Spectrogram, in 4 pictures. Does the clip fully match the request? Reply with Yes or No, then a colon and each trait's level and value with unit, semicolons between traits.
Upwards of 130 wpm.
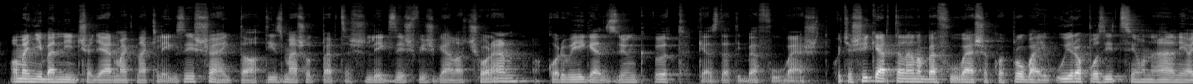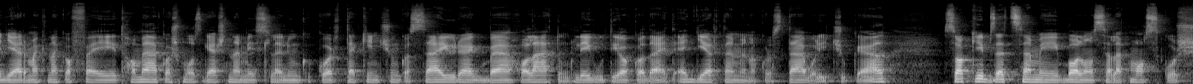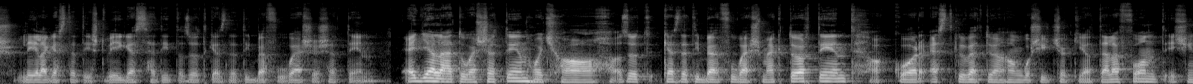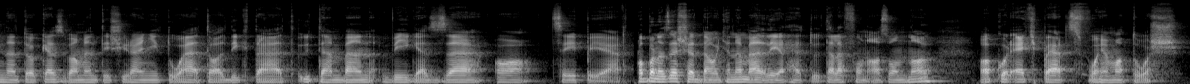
No: average, 125 wpm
